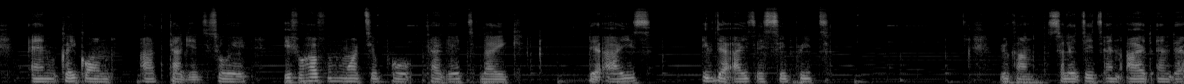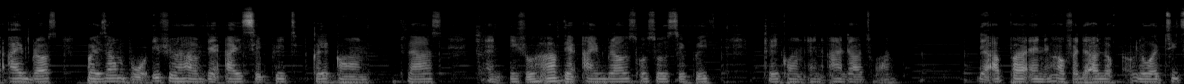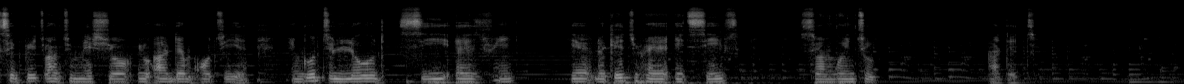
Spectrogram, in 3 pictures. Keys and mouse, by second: 1.6 click, 2.5-4.9 middle drag, 5.5 g, 7.1 click, 7.9 g, 9.0 right click, 9.4 h, 10.4-12.4 right drag, 12.6 g, 13.9 right click, 15.5 click, 16.7 right click, 17.7 g, 19.0 click, 20.9-21.3 middle drag, 23.7-24.3 middle drag, 26.4 middle click, 28.3 click.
